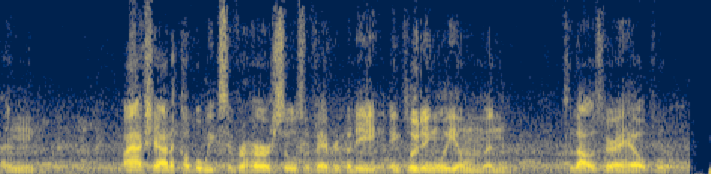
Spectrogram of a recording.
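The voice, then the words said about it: Scottish accent. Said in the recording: “I'm Scottish, of course”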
